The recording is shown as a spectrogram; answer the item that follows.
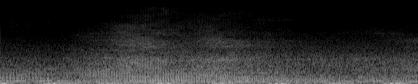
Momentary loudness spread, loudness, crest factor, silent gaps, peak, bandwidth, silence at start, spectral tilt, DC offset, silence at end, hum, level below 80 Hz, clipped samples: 6 LU; -33 LUFS; 16 dB; none; -14 dBFS; 16 kHz; 0 s; -6.5 dB/octave; under 0.1%; 0 s; none; -38 dBFS; under 0.1%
